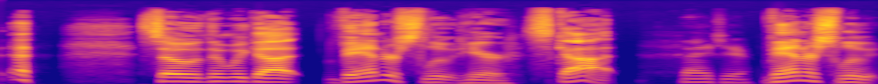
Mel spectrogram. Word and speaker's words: Vander Sloot: We just got back from Europe last week, and they told me I say my name wrong. So I say Vandersloot, but it should be Vandersloot, apparently, according to them.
